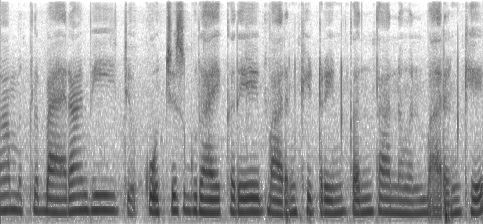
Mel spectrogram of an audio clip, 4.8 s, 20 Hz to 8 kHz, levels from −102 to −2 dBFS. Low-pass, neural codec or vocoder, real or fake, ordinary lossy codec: none; none; real; none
